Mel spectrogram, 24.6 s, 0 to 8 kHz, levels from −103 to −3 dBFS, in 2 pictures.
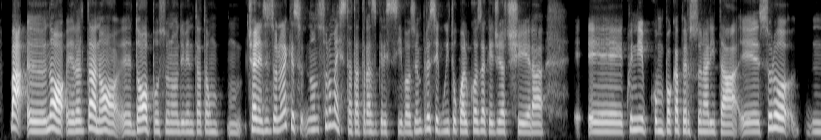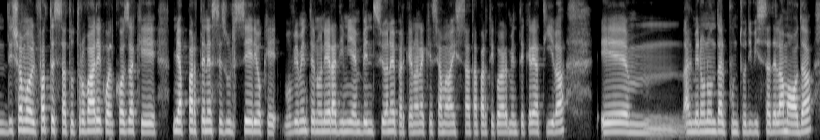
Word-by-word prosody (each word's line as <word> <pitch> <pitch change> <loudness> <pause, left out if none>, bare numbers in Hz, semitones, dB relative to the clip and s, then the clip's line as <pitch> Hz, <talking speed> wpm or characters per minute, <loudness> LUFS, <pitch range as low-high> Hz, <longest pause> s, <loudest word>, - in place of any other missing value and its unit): Mah, - - +10
uhm, 205 0 +2
no, 230 -3 +10
in 200 +1 0
realtà 215 +5 +6
no. 215 -4 +4
Eh, 190 0 -4
dopo 225 0 +5
sono 195 -1 -5
diventata 195 0 -5
un 190 -1 -7
un 185 -1 -12
cioè 245 -4 +6
nel 225 -2 +5
senso, 220 +2 -2
non 255 +6 0
è 315 - +2
che 280 - -1
s 265 - -5
non 235 +3 -6
sono 305 +7 -3
mai 320 -3 -1
stata 200 -2 -3
trasgressiva, 190 -1 -5
ho - - -1
sempre 210 +6 -3
seguito 215 -3 -4
qualcosa 205 +1 0
che 200 -1 -4
già 200 +1 -2
c'era, 185 -2 -2 0.4
e - - -17
e 195 -1 0
quindi 235 +1 -2
con 210 -2 -3
poca 210 +2 +1
personalità. 195 -3 0
Eh, 195 +1 -3
solo, 255 +1 +2
mhmm, 195 +2 -11
diciamo, 215 +3 +1
il 200 - -2
fatto 230 +2 +1
è - - -1
stato 200 -1 -3
trovare 210 +2 +3
qualcosa 205 +1 -1
che 185 -2 -3 0.2
mi 210 - +1
appartenesse 210 0 0
sul 200 -1 -7
serio, 200 -1 +1
che 180 -3 -8
ovviamente 200 +4 -4
non 200 0 -3
era 200 0 +3
di 195 0 -6
mia 200 0 -2
invenzione, 195 +1 -2
perché 180 -2 -6
non 185 +1 -4
è - - -3
che 190 - -11
sia 180 0 -4
mai 185 0 -2
stata 180 0 -5
particolarmente 185 0 -5
creativa, 190 +1 -2 0.5
ehm, 175 - -3
almeno 195 +1 -2
non 200 0 -1
dal 200 -2 -1
punto 190 -1 -8
di 190 - -10
vista 190 +1 -6
della 190 +1 +1
moda. 195 +3 +3
195 Hz, 190 wpm, -23 LUFS, 190-210 Hz, 0.5 s, Mah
